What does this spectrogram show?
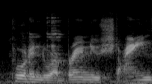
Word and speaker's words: Stein: into our brand new Stein Stein I guess it would be Steen if you were pronouncing it correctly all right Pro do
